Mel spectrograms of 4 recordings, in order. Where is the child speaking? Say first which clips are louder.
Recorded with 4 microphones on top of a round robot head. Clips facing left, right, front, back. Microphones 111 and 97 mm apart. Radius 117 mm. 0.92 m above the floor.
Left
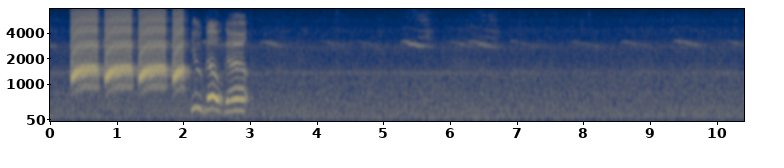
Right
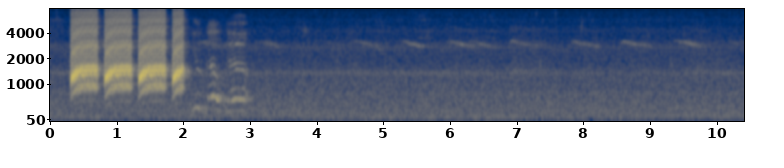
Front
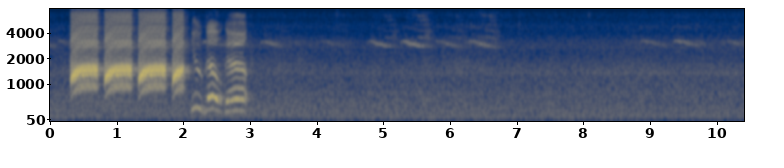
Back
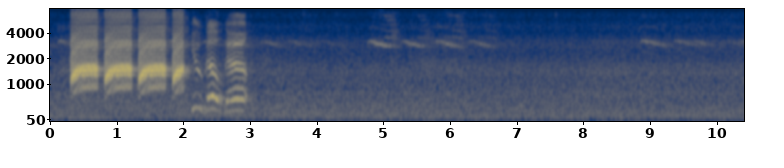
Left 12 dB, front 2 dB; 75° left, 0.8 m.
